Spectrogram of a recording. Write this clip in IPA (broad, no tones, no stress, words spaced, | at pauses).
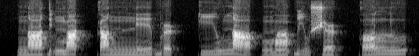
nɑɗɪŋ͡mɑkːɑ nːɪːbə˞ kːiːwnɑ | ŋ͡mɑ̃ɓiw ʃə˞ kːɔlːu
